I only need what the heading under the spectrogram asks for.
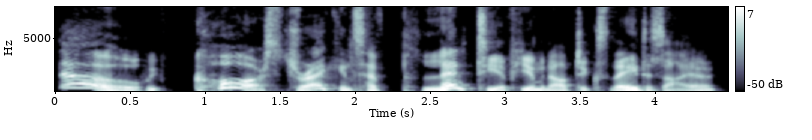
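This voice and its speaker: Man playing half-dragon broker and diplomat for fantasy roleplay audio: lowish voice, very animated pitch, polite, earnest, hesitant. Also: husky, full character voice. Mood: light, genial. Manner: hesitant, polite, halting with frequent ums and soft chuckles. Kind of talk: roleplay audio acting, addressing the listener.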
